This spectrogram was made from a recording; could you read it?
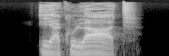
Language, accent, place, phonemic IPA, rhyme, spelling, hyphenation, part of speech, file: German, Germany, Berlin, /ˌejakuˈlaːt/, -aːt, Ejakulat, Eja‧ku‧lat, noun, De-Ejakulat.ogg
- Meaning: ejaculate (the liquid ejected during ejaculation)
